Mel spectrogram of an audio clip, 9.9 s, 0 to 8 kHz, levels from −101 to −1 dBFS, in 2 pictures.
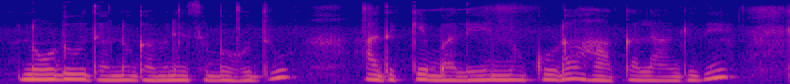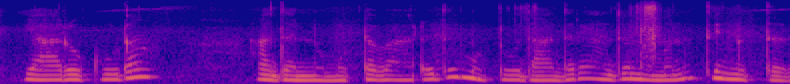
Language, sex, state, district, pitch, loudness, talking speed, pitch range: Kannada, female, Karnataka, Bellary, 170 Hz, -49 LUFS, 90 wpm, 155-190 Hz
